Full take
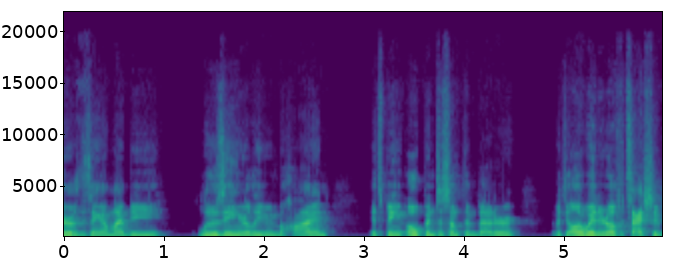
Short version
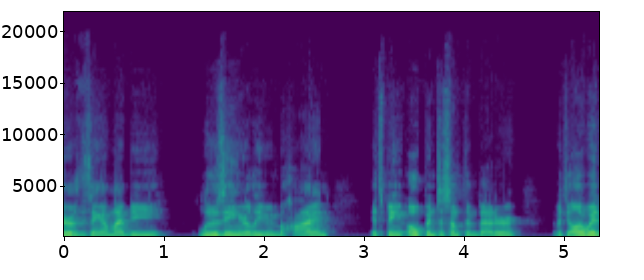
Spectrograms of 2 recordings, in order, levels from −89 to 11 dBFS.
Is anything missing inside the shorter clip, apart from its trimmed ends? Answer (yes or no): no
